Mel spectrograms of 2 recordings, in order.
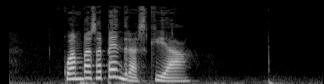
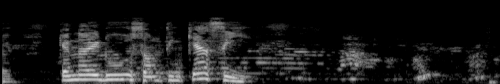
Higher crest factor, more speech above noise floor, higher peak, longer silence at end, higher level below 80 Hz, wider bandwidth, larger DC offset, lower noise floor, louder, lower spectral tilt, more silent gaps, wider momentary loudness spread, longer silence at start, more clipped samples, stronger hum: about the same, 22 dB vs 18 dB; about the same, 34 dB vs 33 dB; about the same, 0 dBFS vs -2 dBFS; first, 0.5 s vs 0.05 s; first, -44 dBFS vs -58 dBFS; first, 16.5 kHz vs 9.4 kHz; neither; about the same, -51 dBFS vs -49 dBFS; about the same, -18 LUFS vs -17 LUFS; about the same, -4.5 dB/octave vs -5 dB/octave; neither; second, 8 LU vs 24 LU; first, 0.65 s vs 0 s; neither; neither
